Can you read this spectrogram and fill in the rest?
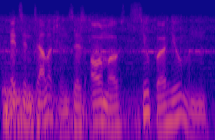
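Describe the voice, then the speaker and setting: Male vintage radio host-narrator: low register, highly varied intonation, measured drama, music behind. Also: expressive. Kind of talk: 1950s radio scripted narration. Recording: dull, band-limited old radio recording.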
